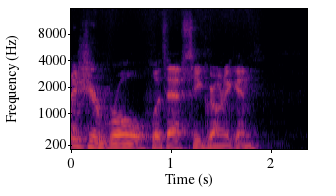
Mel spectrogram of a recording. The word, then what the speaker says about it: Groningen: What is your role with FC Gronigan? So hopefully I'm pronouncing right um yeah you're good. Yeah, we've got the harder G so that makes it so that's hard to pronounce.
